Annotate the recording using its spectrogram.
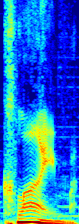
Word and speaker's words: climb: 在很早之前的节目当中，我跟大家有去说过，英文单词凡是以 n b 结尾的话呢，b 都不发音。 OK，我们说过，比如像爬山的爬 climb，对不对？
